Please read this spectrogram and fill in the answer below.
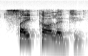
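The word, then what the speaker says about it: psychology: உள நூல் வந்து சைக்காலஜி. சைக்காலஜியில P வந்து சைலண்ட், ஃபர்ஸ்ட் லெட்டர் வந்து P.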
